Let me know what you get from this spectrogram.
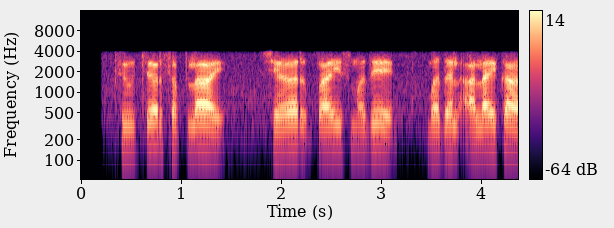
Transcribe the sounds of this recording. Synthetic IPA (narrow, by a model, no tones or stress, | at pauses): fjut͡ɕəɾsəplaj | ɕeəɾpɾaisməd̪ʱːje | bəd̪əla̰lajka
